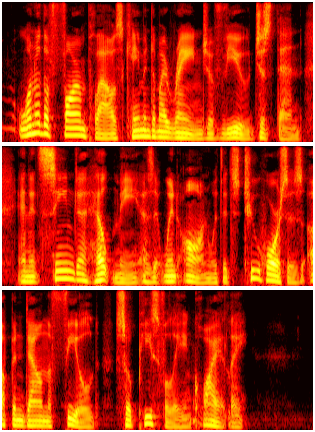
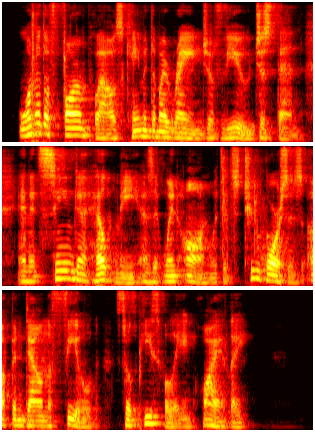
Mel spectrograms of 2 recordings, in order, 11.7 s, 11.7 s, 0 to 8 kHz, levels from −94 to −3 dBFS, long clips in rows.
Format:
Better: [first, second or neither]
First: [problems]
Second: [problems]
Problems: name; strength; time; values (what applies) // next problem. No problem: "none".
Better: first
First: none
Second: noise reduction (neural mask model DeepFilterNet 3)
